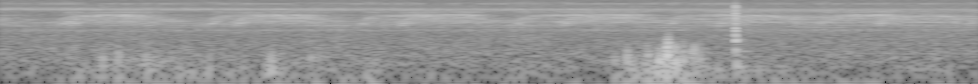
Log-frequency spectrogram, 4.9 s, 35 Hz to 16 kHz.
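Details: Robust cicada song from 24 July 2016. Repeated arching buzzy pulses arrive about once per second in the background, with soft low thumps and two sharp knocking sounds near the end.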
